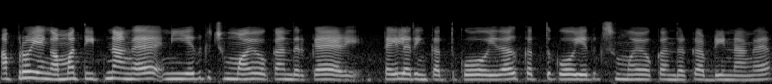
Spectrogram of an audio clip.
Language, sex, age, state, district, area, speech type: Tamil, female, 18-30, Tamil Nadu, Viluppuram, rural, spontaneous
